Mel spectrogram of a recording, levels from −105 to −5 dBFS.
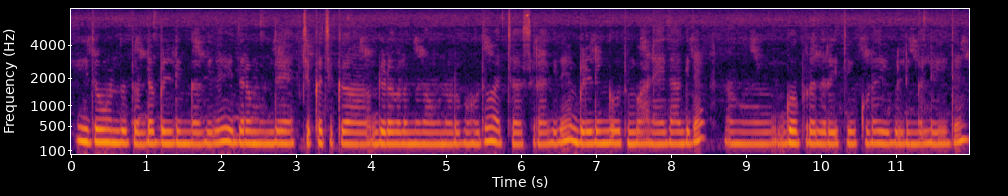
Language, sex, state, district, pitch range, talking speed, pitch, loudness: Kannada, female, Karnataka, Dharwad, 195-210 Hz, 130 wpm, 200 Hz, -37 LUFS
